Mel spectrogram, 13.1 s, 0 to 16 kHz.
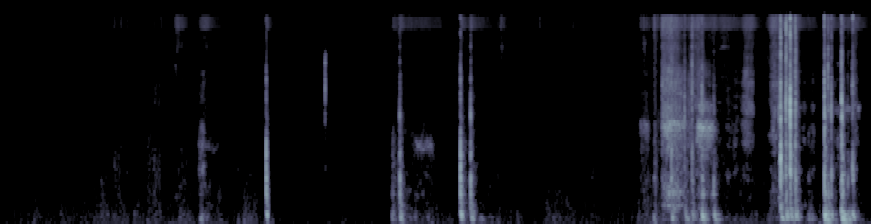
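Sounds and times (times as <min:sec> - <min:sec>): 
typing on a computer keyboard: 0:10.0 - 0:10.9, 0:11.6 - 0:13.0.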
